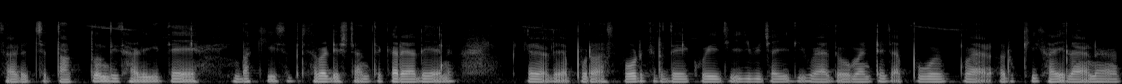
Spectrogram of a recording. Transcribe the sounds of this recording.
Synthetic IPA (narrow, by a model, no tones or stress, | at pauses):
sa̰ːɽet͡ʃt̪aːkt̪õnd̪iːsʰa̰ːɽḭːt̪eːbaːkiːsəbsəbaɖɪsʈə̰̃nt̪kəɾealen | kəɾea̰ːlḛa̰pːuːɾa̰ːspoːɾʈkəɾd̪eːkoːit͡ʃiːd͡ʒbiːt͡ʃaːid̪ioɛːd̪o̰ːmɛ̃ːɳʈeːt͡ʃə̰pːuː | ɾʊkʰːiːkʰaːḭlɛ̰ːn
